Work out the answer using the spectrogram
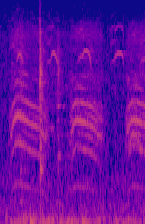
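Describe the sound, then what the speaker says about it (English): Crows cawing in the video game Red Dead Redemption, several harsh, close caws repeating in quick succession, loud and clear with no talk over them. "God damn crows!"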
